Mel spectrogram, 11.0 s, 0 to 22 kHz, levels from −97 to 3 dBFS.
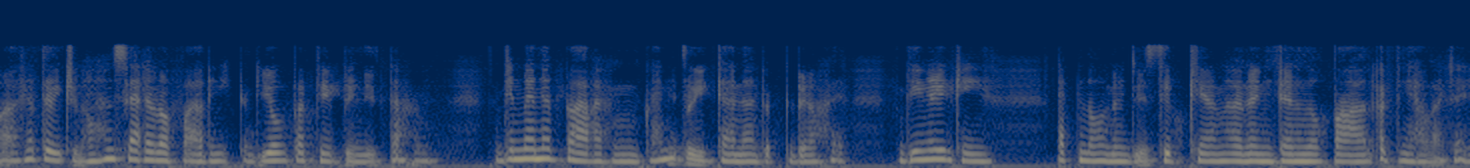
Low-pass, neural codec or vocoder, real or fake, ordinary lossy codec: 7.2 kHz; codec, 16 kHz, 0.5 kbps, FreqCodec, larger model; fake; none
